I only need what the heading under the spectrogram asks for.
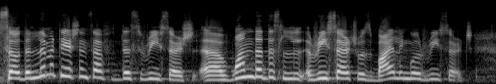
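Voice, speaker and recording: At a fairly quick pace, a woman speaks with a Marathi accent. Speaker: graduate student researcher. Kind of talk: conference presentation. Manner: fast; halting, many fillers.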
